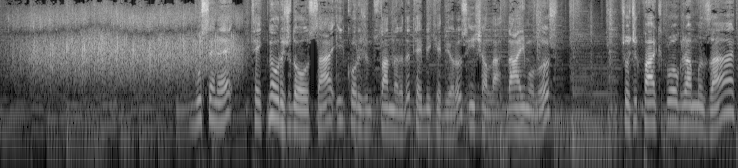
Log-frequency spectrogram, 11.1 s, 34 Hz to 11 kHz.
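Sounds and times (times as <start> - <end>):
audience applause for children on a kids' program: 0.0 - 3.8
speech: 2.9 - 8.5, 9.4 - 11.0.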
